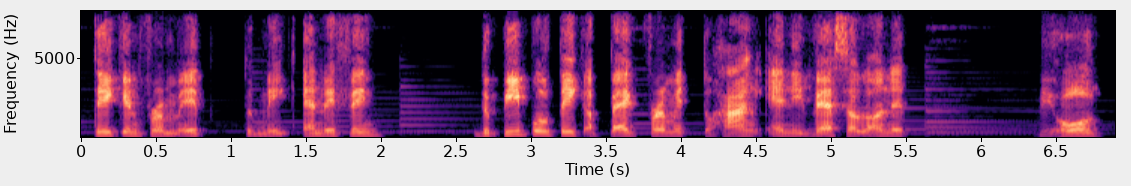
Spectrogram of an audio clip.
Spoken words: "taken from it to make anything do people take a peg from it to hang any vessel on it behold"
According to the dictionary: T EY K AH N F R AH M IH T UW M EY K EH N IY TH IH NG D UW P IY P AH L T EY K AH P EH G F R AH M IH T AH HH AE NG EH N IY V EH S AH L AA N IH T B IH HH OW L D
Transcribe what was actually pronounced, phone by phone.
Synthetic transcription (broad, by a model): T EY K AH N F R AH M IH T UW M EY K EH N IY TH IH NG D UW P IY P AH L T EY K AH P EH G F R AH M IH T AH HH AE NG EH N IY V EH S AH L AA N IH T B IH HH OW L D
